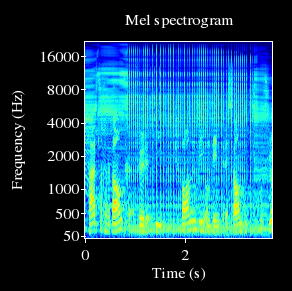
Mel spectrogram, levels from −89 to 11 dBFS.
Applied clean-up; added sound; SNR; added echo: none; Squeak / Cupboard open or close; 4 dB; none.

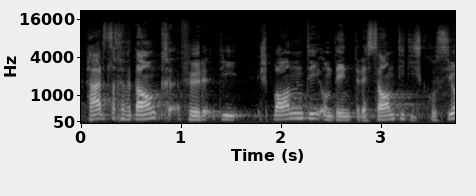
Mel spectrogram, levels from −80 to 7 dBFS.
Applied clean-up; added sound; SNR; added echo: none; none; none; none.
